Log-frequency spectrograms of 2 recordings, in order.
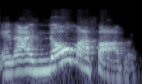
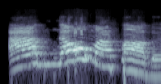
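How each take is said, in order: First: Said in the usual way. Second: KNOW stretched out slow, high and loud; emphatic stress on KNOW. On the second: Real, not acted. Wife warning listeners about her father, KNOW drawn out emphatically. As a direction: lean hard and long on "know".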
